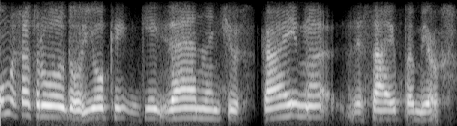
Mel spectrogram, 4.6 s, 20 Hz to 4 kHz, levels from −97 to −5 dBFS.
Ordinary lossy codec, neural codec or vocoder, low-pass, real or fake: Opus, 24 kbps; codec, 16 kHz in and 24 kHz out, 0.9 kbps, LongCat-Audio-Codec, fine tuned four codebook decoder; 3.6 kHz; fake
